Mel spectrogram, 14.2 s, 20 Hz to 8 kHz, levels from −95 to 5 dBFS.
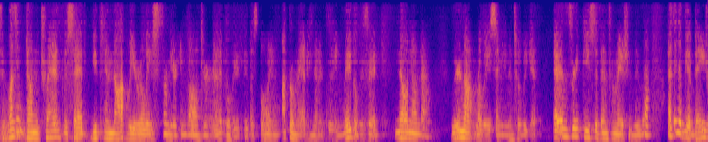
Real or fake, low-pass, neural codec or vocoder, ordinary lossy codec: fake; 7.2 kHz; codec, 44.1 kHz, 0.9 kbps, DAC; MP3, 48 kbps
